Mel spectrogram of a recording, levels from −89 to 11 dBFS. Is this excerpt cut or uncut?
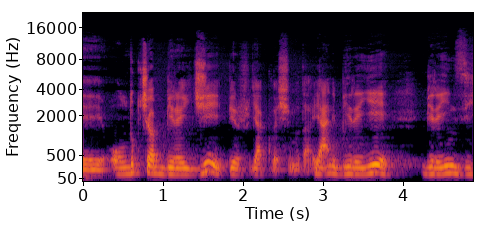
uncut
